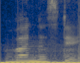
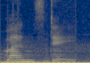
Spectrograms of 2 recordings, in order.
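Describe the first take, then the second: First: The word is said with three syllables. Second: The word is said with two syllables. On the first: The speaker calls it wrong. "the wrong pronunciation for Wednesday will be" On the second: The speaker calls it right. "the right pronunciation is ... has two syllables"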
